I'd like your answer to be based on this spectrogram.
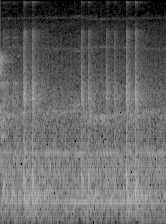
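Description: A train in the driving game Densha de Go FINAL rolls along the line with a steady rumble and paired clickety-clack beats from the wheels over rail joints, close and continuous, with no talk.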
